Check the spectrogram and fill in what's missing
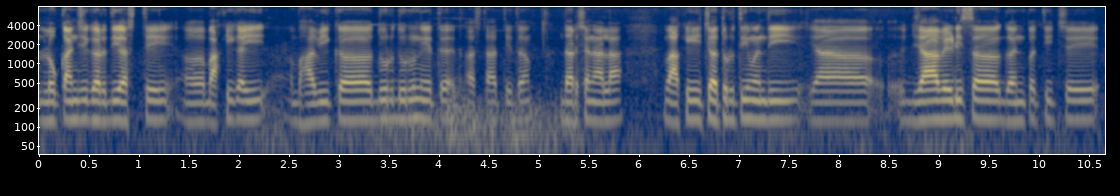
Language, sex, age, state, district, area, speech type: Marathi, male, 18-30, Maharashtra, Wardha, urban, spontaneous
